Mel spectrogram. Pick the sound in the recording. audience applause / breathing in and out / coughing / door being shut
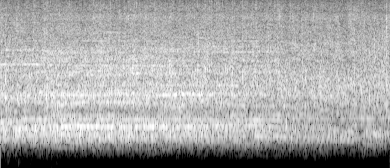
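audience applause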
